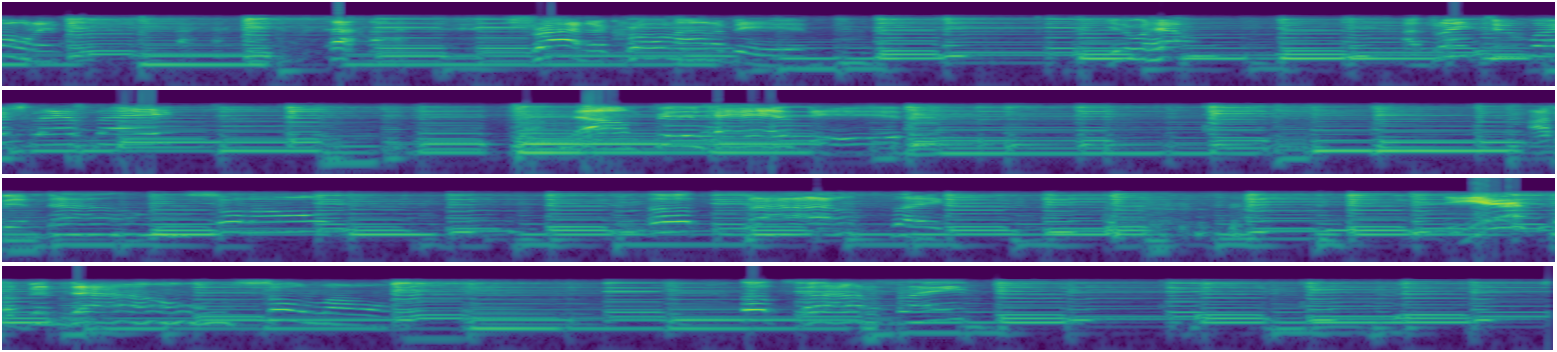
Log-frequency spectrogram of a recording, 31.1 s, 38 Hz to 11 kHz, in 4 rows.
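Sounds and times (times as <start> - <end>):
electric guitar blues: 0.0 - 31.0.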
